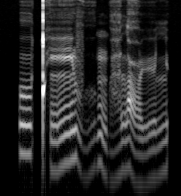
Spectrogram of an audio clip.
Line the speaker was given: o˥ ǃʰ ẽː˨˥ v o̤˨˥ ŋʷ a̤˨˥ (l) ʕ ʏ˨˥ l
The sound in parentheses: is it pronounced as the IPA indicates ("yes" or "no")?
yes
